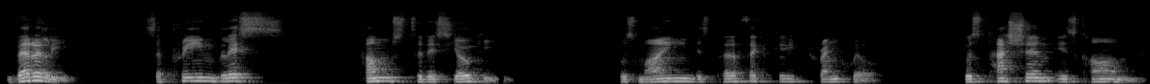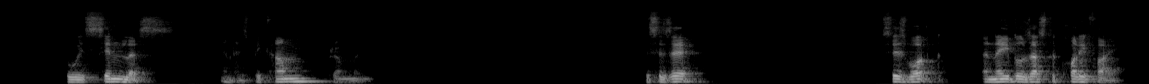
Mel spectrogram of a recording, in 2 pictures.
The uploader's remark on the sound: A live recording of a Bhagavad Gita class given virtually on the 5th of November 2023.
